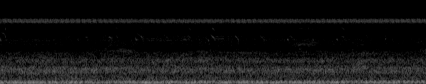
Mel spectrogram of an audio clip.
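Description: Low-level outdoor field ambience: a steady, high-pitched insect drone held unbroken, over a low rumble.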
